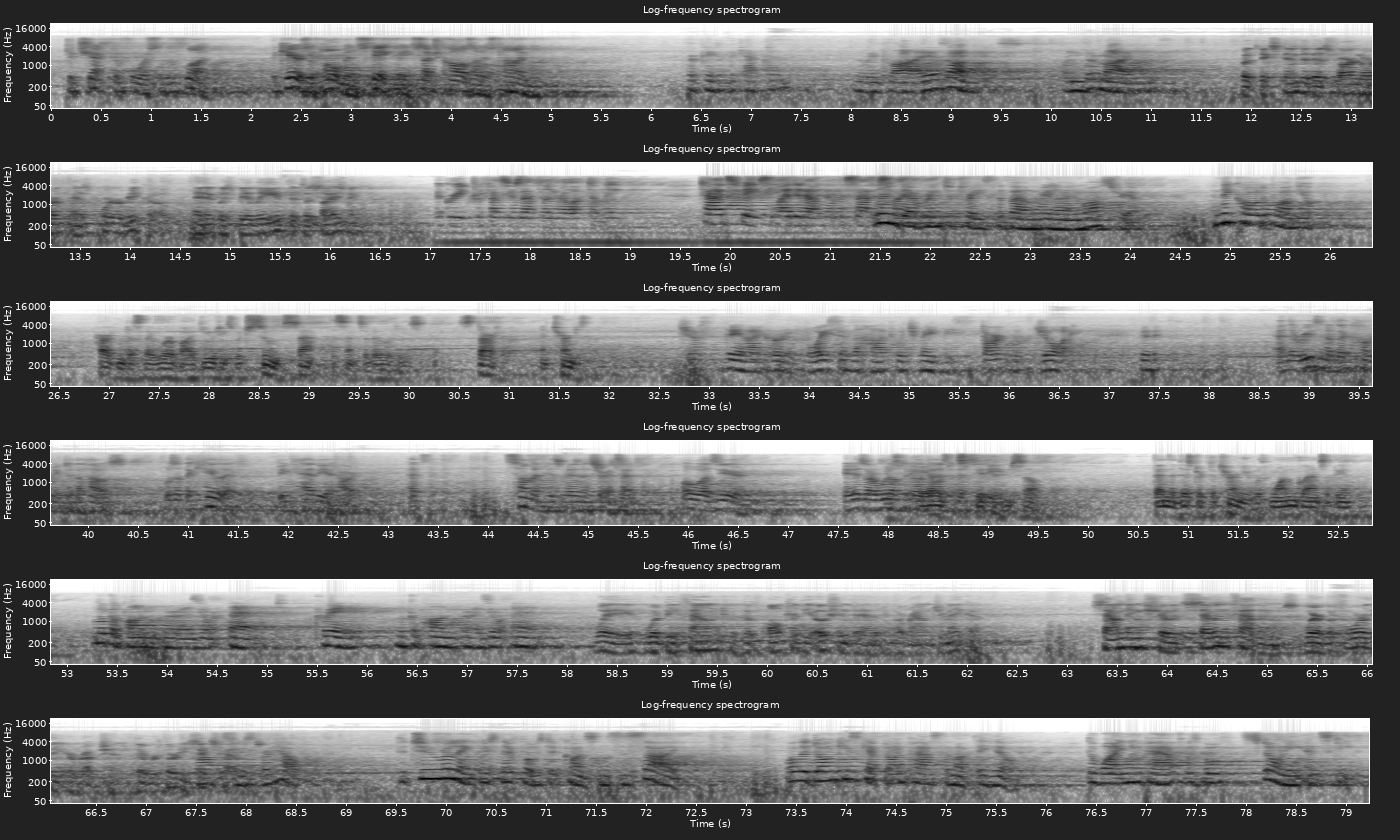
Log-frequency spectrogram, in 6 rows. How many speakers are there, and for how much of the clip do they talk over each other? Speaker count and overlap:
8, about 3%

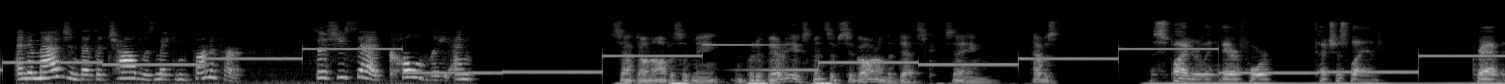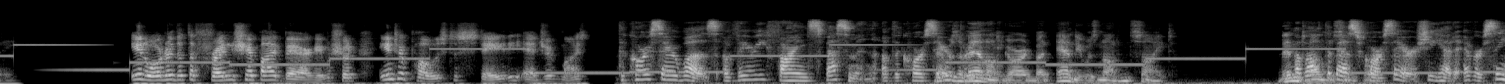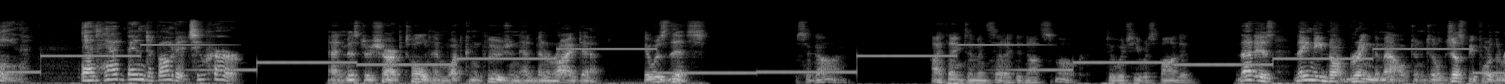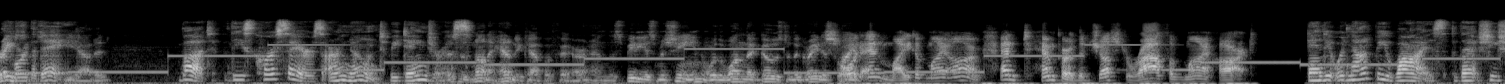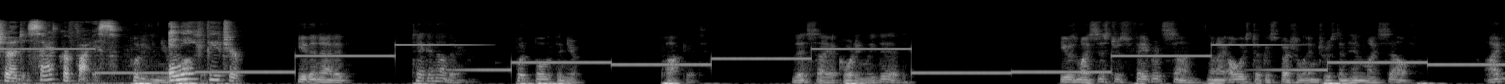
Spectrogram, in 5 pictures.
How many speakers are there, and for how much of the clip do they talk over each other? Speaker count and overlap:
6, about 7%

